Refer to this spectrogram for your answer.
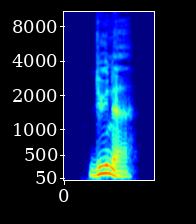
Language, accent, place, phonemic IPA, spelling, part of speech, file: German, Germany, Berlin, /ˈdyːnə/, Düne, noun / proper noun, De-Düne.ogg
- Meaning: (noun) dune; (proper noun) Düne (island near Heligoland in Schleswig-Holstein, Germany)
